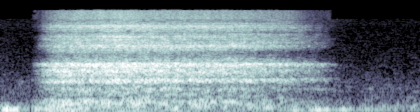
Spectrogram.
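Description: A deep breath taken in a relaxed seated posture: one long, steady, airy rush of air lasting over a second, swelling smoothly and then fading. Quiet and alone, with no talk.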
